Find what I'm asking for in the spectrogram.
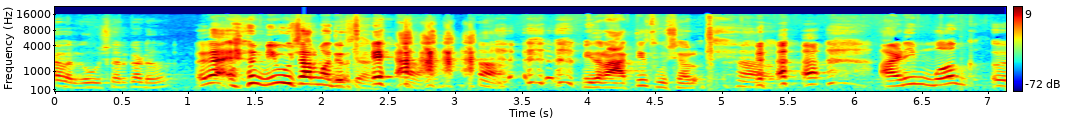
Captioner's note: Chuckles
